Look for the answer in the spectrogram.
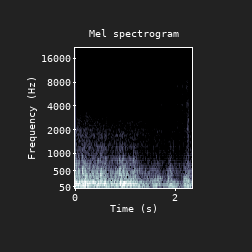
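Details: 2009 Mazda5 driving in Drive after a transmission fluid change: deep, rough grinding rumble from the front that surges with wheel rotation, worse than before the change and better in reverse. The owner suspects the transmission, not the wheel bearings.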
